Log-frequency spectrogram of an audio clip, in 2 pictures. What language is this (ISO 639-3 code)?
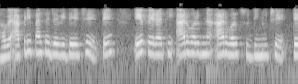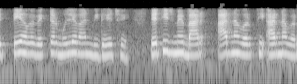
guj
